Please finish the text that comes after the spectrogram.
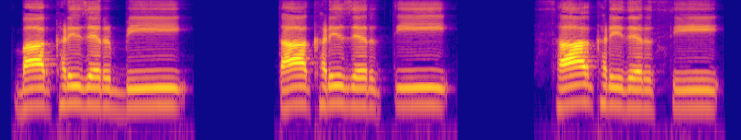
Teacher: تھوڑا سا کھینچ کر پڑھا جاتا ہے، اور اس کی آواز کا رخ نیچے کی طرف ہوتا ہے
